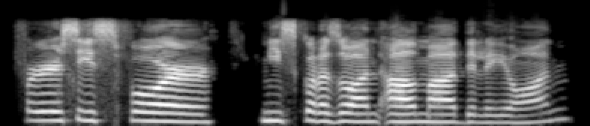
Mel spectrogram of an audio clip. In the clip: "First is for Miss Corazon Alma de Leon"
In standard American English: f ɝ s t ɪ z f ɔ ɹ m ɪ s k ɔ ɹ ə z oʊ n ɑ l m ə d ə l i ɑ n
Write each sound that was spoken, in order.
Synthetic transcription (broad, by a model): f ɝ s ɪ s f ɔ ɹ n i s k ɔ ɹ ə z oʊ n ɑ l m ə d ə l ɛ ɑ n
